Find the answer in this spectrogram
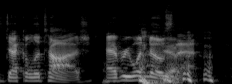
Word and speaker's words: décolletage: It's décolletage. My bad. So I had the What were we syllables. saying? Delicatage.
